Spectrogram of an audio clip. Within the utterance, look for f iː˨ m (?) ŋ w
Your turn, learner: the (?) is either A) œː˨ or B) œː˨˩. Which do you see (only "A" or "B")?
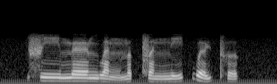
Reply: A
